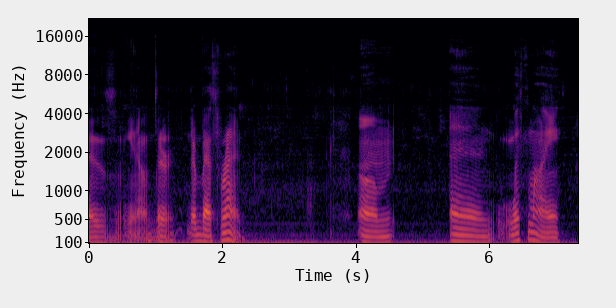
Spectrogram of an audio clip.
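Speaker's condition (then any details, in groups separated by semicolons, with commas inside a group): Cerebral palsy; scoliosis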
